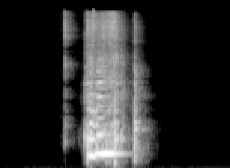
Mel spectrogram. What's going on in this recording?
Straw being inserted into a takeaway drink.
beverage, bottle, break, cola, cold, container, drink, drinking, fast, fastfood, food, ice, plastic, pop, squash, straw, takeaway, takeout, water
